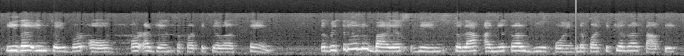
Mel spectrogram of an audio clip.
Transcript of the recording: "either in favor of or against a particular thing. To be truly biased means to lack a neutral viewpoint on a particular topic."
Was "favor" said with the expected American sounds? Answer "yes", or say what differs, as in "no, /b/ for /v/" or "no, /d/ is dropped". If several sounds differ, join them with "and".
no, /b/ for /v/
